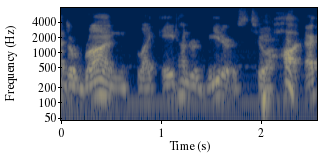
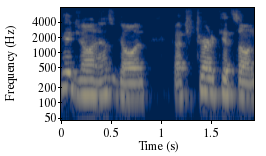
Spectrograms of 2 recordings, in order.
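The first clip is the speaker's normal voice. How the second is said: mock perfectly calm, steady, even voice; 4 semitones higher than usual. Retelling a medic's words in the middle of a gunfight: imitating someone calm. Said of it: "And he's so calm".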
